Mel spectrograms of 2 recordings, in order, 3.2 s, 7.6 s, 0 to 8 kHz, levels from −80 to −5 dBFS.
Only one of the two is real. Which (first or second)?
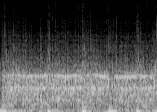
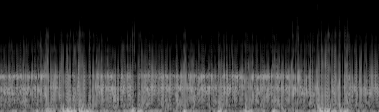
first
